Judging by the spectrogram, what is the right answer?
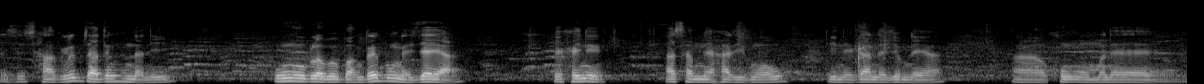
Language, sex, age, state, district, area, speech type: Bodo, male, 60+, Assam, Udalguri, urban, spontaneous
